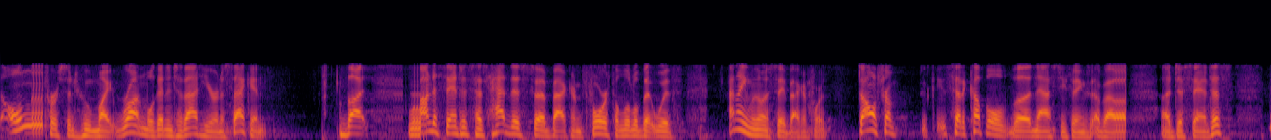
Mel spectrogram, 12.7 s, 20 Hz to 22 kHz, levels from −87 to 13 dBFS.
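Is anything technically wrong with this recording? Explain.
Yes. Packet loss with last packet repeated occurs at 0.33 to 0.42 s, just before "person who might run"; from 3.9 to 4.26 s; and at 11.16 to 11.25 s, just after "couple uh nasty things". When packets went missing, the receiver replayed the last good one until new audio arrived. The first and third gaps cover 90 ms each, which fits three 30 ms packets. The middle gap loses 210 ms, scattered across 360 ms, with the longest run lasting 60 ms. Each gap sounds like a short robotic stutter, and the joins can click. The audio passes through G.711 telephone coding, which limits it to the band below 4 kHz.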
